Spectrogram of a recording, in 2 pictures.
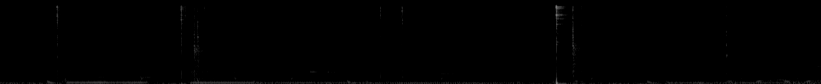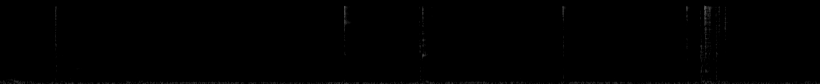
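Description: Scattered sharp plastic clicks and taps, about a dozen at uneven intervals, the loudest about five and a half seconds in, from a plastic model-kit runner being handled and its parts worked on a table.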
